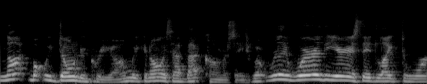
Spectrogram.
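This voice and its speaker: A man speaks very fast with lively intonation. His pitch is fairly high. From Canada. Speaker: regional economic development executive and planner. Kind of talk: radio interview. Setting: remote call from home region. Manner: animated.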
